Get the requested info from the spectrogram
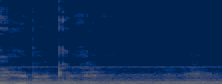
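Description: Faint room tone with soft breath or mouth noise from a person close to the microphone, and one small click about half a second in.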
